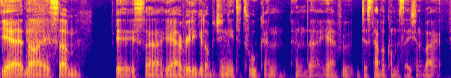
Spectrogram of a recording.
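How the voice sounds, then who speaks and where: A very deep, low male voice with an English accent, fairly quick, with vocal fry, ordinary pitch variation and big swings in loudness, in a very clean recording over a silent background. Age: 30s. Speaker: podcast host, motorsport engineering consultant. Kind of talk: podcast interview.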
